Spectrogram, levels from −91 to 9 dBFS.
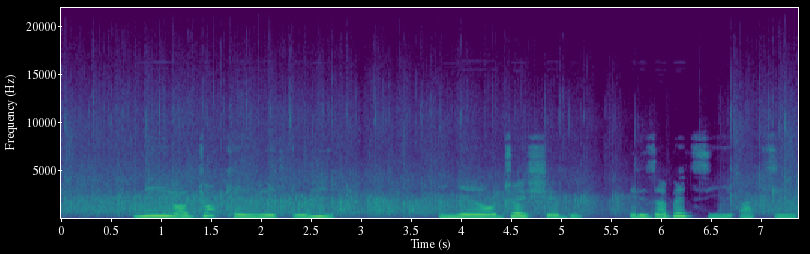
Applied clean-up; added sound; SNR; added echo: none; Applause; 15 dB; none.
